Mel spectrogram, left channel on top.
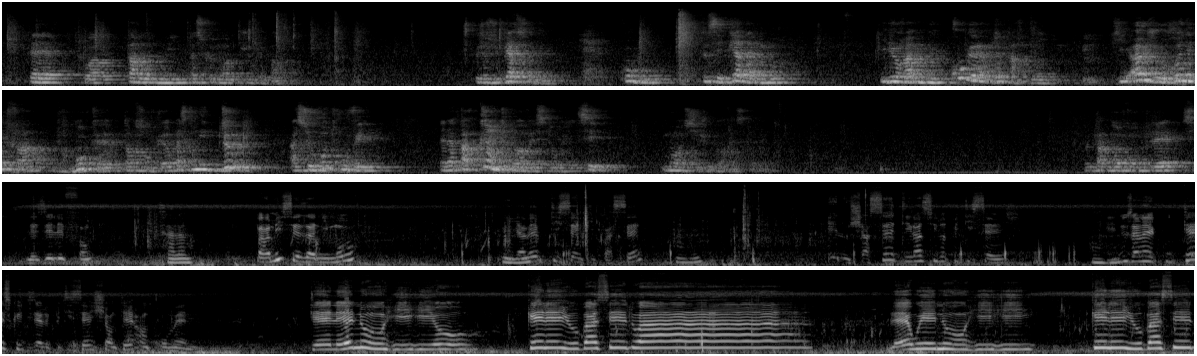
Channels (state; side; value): different; both; correlation 0.00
